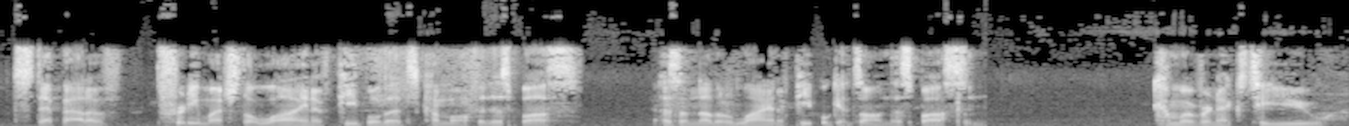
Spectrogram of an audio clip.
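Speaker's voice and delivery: usual speaking voice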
